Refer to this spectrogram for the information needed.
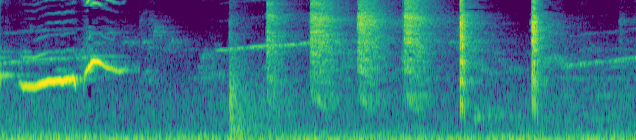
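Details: Male white-rumped shama in 'tạch' style alongside a singing female, meant to spur other birds to sing: one rising whistled phrase, then a string of harsh, noisy rasping notes and two sharp clicks.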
